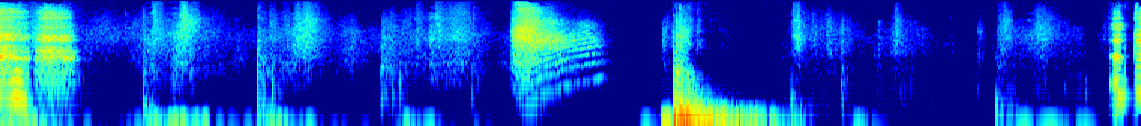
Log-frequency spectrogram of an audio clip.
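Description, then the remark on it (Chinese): A classroom door is shut with a single solid thud that booms briefly and fades, preceded by a soft breath and a faint swish. “对啊，好奇怪啊，明明是我说要开门的，为什么我又把门关起来了呢？”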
